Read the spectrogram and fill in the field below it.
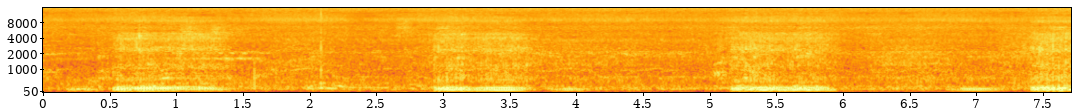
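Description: Regular low rumbling snores on each breath in, roughly one every two to three seconds, with quieter breathing between.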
